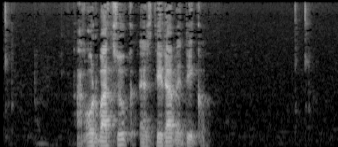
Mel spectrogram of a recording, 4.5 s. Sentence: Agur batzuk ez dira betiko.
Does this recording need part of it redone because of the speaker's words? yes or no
no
